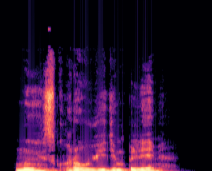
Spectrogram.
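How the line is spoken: Faint, moved whisper. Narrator (Russian): Нао, взволнованный воспоминаниями, чуть слышно прошептал

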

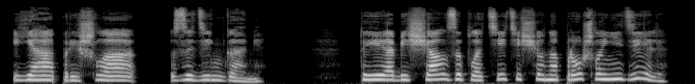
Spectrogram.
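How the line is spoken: Plain. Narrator (Russian): ответила Магда

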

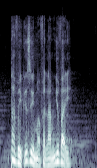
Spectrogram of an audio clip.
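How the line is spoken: Agitated, vehement shout. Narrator (Vietnamese): Vương Bình phản ứng rất kịch liệt, kích động hét lên

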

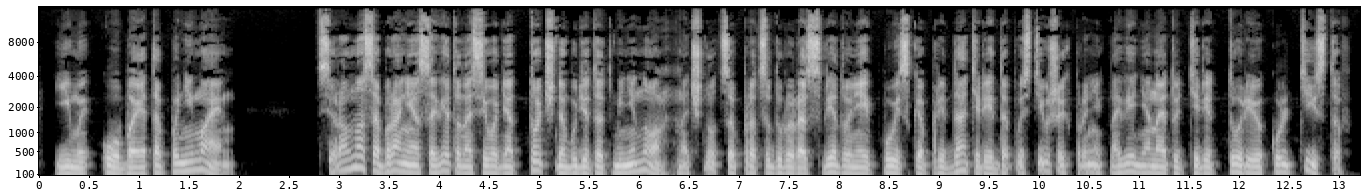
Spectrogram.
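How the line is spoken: Commander's snort. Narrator (Russian): хмыкнул командир

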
